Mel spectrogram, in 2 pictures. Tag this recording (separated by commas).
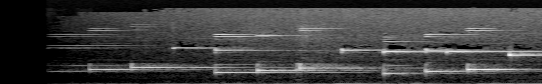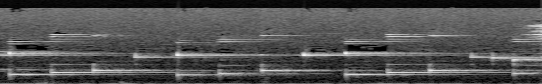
Glockenspiel, xylophone, Mallet percussion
